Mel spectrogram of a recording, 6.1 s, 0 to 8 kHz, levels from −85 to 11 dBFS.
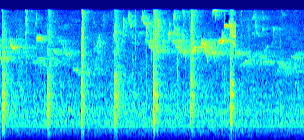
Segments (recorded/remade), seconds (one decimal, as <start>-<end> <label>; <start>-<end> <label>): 0.0-1.4 recorded; 1.4-2.1 remade; 2.1-6.1 recorded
